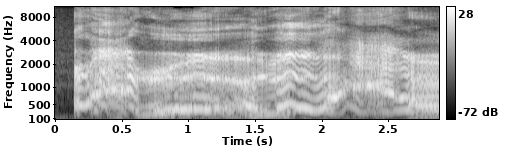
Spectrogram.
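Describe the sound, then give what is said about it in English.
A person voices a demonic scream for the creature Varnox screaming in the Infernal language: a loud, sustained, raspy guttural howl with wavering pitch that rises and falls for nearly three seconds, with no words. “And he lets out you don't understand it, but he's screaming in Infernal. What would that sound like?”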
